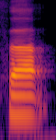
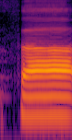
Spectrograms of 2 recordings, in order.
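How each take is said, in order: First: The vowel is short. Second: The vowel is long. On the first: "ज़बर" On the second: "खड़ी ज़बर"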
